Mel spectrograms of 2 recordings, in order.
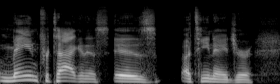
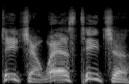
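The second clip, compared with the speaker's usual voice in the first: put-on pirate accent and voice; 3 semitones higher than usual. Retelling how a character in a film talks: imitating a pirate accent. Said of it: "he talks like a pirate or whatever".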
